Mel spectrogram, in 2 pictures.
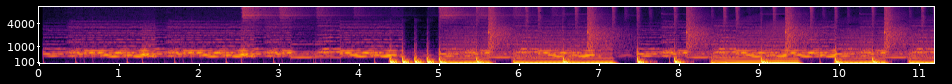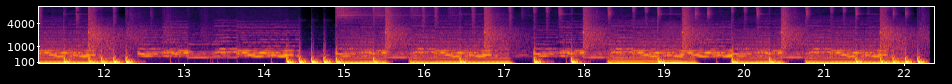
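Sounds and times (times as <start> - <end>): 
drums playing: 4.4 - 12.5, 14.3 - 22.3.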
